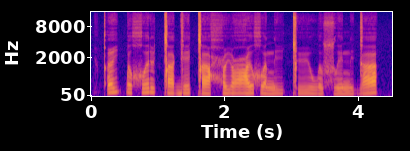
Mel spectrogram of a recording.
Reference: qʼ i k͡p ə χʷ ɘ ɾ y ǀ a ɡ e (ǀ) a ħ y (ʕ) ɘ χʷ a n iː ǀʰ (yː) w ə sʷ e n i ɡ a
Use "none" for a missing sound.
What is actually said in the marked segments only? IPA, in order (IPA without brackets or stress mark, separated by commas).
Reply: ǀ, ʕ, yː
